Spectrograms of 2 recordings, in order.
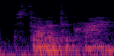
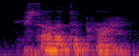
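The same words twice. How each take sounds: First: Hushed whisper. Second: Said in the usual way. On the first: A narrator's reading. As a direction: whisper the words about crying. Teacher repeats it, hushed.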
